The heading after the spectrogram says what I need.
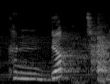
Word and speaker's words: conduct: Conduct. Nhấn âm 2 này.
